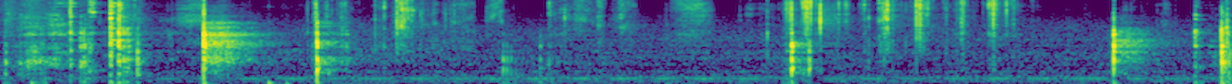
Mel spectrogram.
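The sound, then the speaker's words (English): A knife minces five garlic cloves for a miso mushroom pasta. The cutting comes as quiet, irregular, sharp strikes, some in quick clusters and others separated by short gaps. “let's get to mincing some garlic. Now, this will probably take a while. I'm probably going to fast forward this tape, but here it is.”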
